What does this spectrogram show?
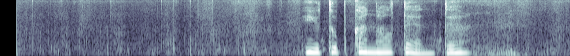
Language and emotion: Russian, neutral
